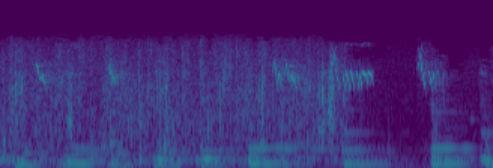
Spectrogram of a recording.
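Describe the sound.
Hooves of a running horse, a quick run of clip-clop beats that continues throughout and stays moderately loud.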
